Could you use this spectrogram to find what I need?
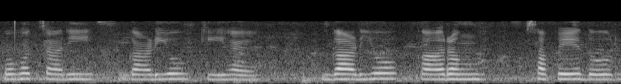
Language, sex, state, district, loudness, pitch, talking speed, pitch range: Hindi, female, Haryana, Jhajjar, -18 LUFS, 240 Hz, 95 wpm, 230-245 Hz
